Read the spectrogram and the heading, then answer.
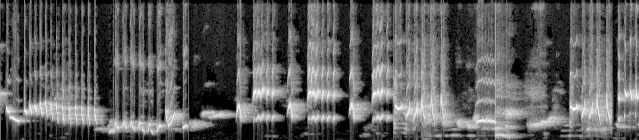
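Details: Male white-rumped shama singing a loud, varied song: rich whistled phrases, rapid trills and harsh notes, switching pitch between low and high phrases with few pauses.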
